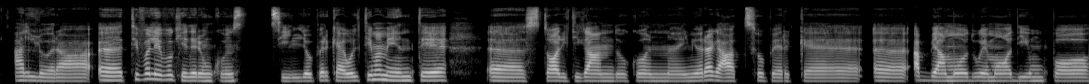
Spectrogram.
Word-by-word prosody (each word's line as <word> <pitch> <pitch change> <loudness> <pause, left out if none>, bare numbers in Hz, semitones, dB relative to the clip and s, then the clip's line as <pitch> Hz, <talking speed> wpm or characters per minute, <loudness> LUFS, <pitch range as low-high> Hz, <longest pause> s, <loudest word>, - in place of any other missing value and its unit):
Allora, 165 -4 -1
uhm, 190 -1 +4
ti 240 - -3
volevo 235 -2 +2
chiedere 180 -4 0
un 165 0 0
consiglio 160 0 +2
perché 185 0 -1
ultimamente, 185 0 +2 0.5
uhm, 170 -2 +1
sto 175 +3 +3
litigando 165 -1 0
con 165 +2 -4
il 160 -1 -6
mio 170 +1 -2
ragazzo 175 -2 +2
perché, 155 -1 -5
uhm, 165 -2 -1
abbiamo 175 -2 +2
2 175 0 -2
modi 170 0 -3
un 175 0 -6
po' 165 -1 -1
170 Hz, 125 wpm, -22 LUFS, 165-180 Hz, 0.5 s, uhm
